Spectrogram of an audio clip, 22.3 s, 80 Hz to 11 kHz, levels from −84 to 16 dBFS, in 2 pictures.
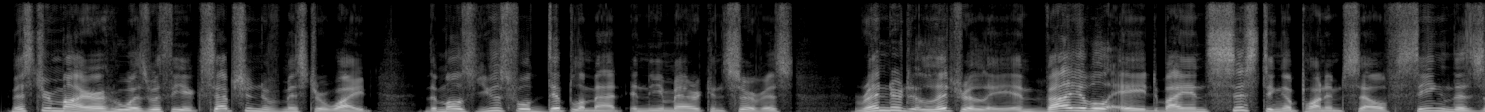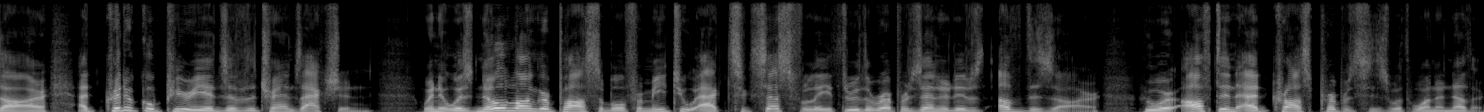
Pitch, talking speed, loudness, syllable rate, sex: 160 Hz, 165 wpm, -20 LUFS, 5.3 syllables/s, male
